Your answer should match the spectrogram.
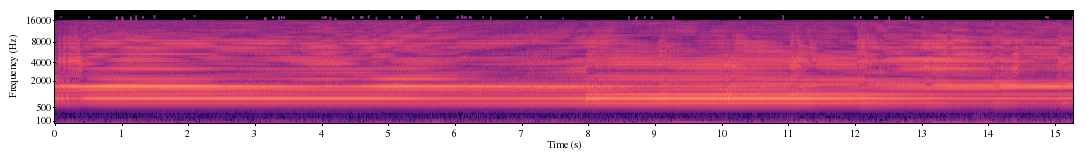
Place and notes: Kaliningrad, Russia, underwater pump
hydrophone in the water in hope to hear some living creatures. all what I heard was some pump working
Kaliningrad, Kaliningradskaya oblast, Russia, 8 June 2019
